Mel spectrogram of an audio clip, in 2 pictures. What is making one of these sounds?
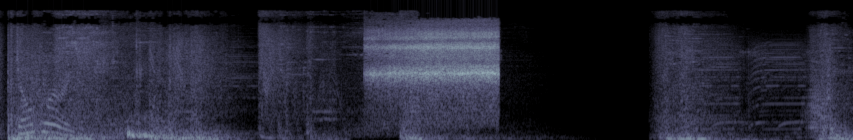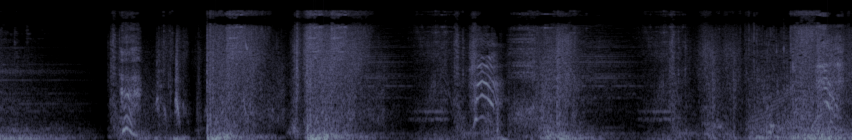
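Loud blasts and impacts crash in rapid bursts.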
